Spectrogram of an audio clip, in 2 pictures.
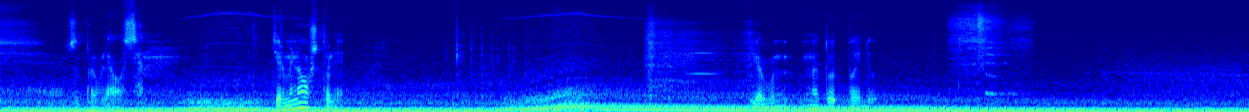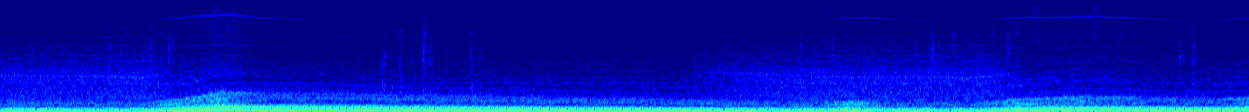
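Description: A truck engine rumbles steadily and revs up as gears shift.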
